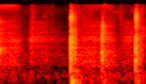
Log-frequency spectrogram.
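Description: Two soft thuds of a sports shoe landing on a wooden floor during one-legged hopping, about a second in and half a second apart, the two touches of a double-bounce hop.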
